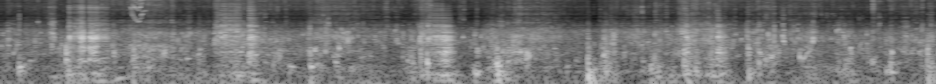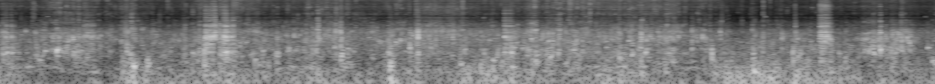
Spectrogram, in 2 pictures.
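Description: Water splashes against the side of a small boat.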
